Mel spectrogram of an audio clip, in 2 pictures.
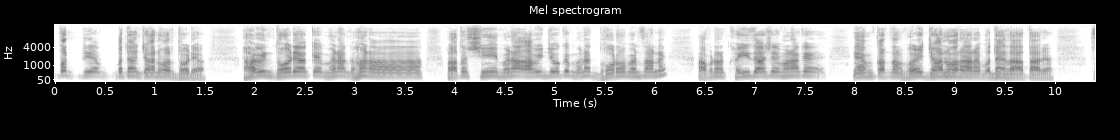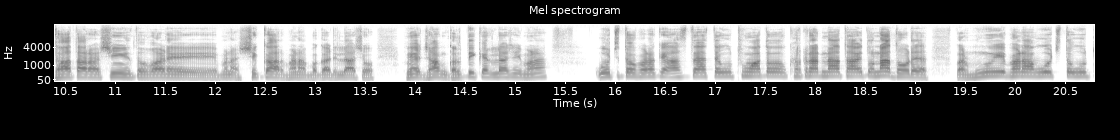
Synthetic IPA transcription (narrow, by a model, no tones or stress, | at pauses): pəd̪aːɓəd̪ʱãːd͡ʒaːnʋəɾd̪ʱoːɽjãː | ɦaːʋind̪ʱoːɽjãːkeːbenãːɡʱənaaːt̪oːʃĩːbenãːʋiːd͡ʒoːk̬eːbenãːd̪ʱoːɽoːbəɳsaːneː | apnaːkʰəiːd̪aːʃ̬eːbənãːke | eːmkəɾt̪ãːʋəɽiːd͡ʒaːnʋəɾaːɾaːɓəd̪ʱãːzaːt̪aːɾjãː | zaːt̪aːɾaːʃĩːt̪oːʋaːɽeːbenãːʃɪkaːɾbʱenãːɓəɡaːɽiːlaːʃoː | mẽːd͡ʒaːmɡəlt̪iːkəɾiːlaːʃeːbənãː | ʊːt͡ʃt̪oːbʱenãːk̬eəst̪eːst̪eːuːʈʰũːãːt̪̬oːkʰəɾkɽaːnaːt̪ʰaːeːt̪̬oːnaːd̪ʱoːɽeː | pəʈmũːeːbʱenãːuoːt͡ʃt̪oːuː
